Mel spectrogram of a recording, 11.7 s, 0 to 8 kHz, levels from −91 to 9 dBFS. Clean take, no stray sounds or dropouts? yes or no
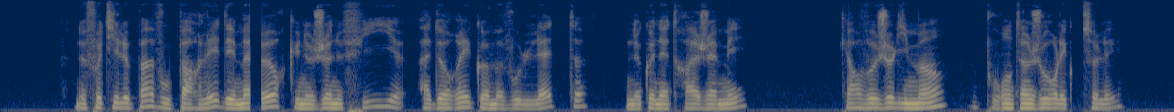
no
